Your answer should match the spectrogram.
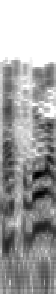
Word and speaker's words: Pascagoula: Pascagoula, Mississippi.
